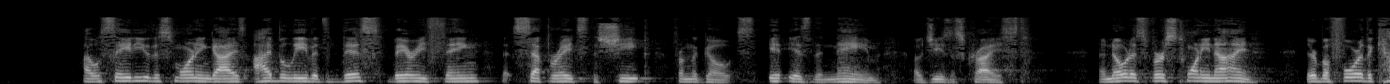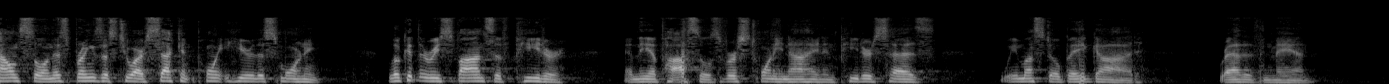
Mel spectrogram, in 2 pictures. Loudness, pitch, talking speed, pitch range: -27 LUFS, 135 Hz, 145 wpm, 120-150 Hz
